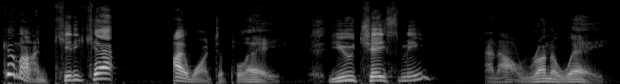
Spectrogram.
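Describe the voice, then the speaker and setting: A woman's voice: very deep voice, big pitch swings, slow pace, no echo, full character voice. A woman reading aloud as a playful three-year-old boy, chanting bouncy rhymes. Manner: sing-song, bouncy rhymes. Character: playful little boy pretending, aged three.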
